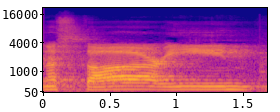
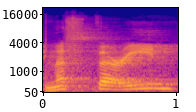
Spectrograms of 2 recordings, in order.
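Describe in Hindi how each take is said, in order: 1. 'nast' के बाद का स्वर लंबा है। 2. 'nast' के बाद का स्वर छोटा है। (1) "पढ़ते हैं नस्ताईन" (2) "नस्तईन की जगह"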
